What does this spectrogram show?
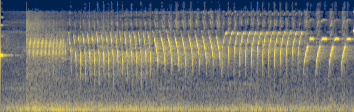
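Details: Canary singing long varied phrases to train young canaries: a brief harsh buzzy note, then a rapid high trill, sweeping downward whistles, a fast rattling series and sharp chips, with a faint low hum beneath.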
